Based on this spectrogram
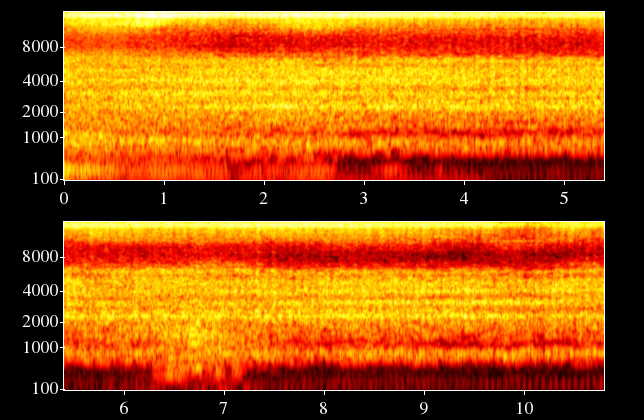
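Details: Honda Beat carburettor scooter, left side running rough and fuses blowing: engine runs with a rough irregular catching rasp, about four snags a second; starter drive gear (pinion) jammed and not returning, dragging.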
